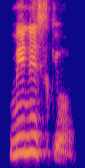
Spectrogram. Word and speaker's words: minuscule: Minuscule chances are. Okay. Now, but you, main thing is pronunciation.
